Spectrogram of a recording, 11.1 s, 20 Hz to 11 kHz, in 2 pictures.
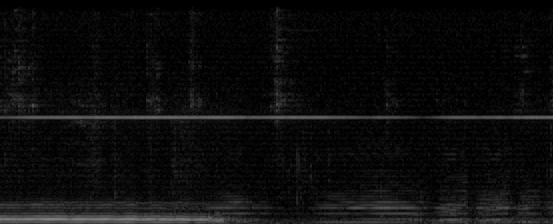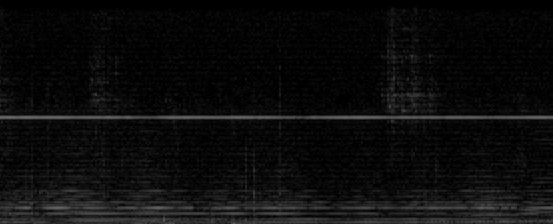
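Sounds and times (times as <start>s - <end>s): harmonium playing chords: 0.0s - 11.0s
thin high-pitched whine: 0.0s - 11.0s.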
